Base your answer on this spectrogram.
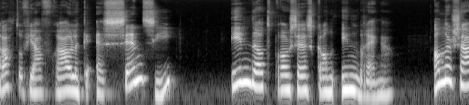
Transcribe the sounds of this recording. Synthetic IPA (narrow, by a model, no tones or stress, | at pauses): ɑχtɔfjawvrʌwləkəʔɛsɛnsi | ɪndɑtprowsɛskɑnɪnbrɛŋən | ɑndəɹsa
